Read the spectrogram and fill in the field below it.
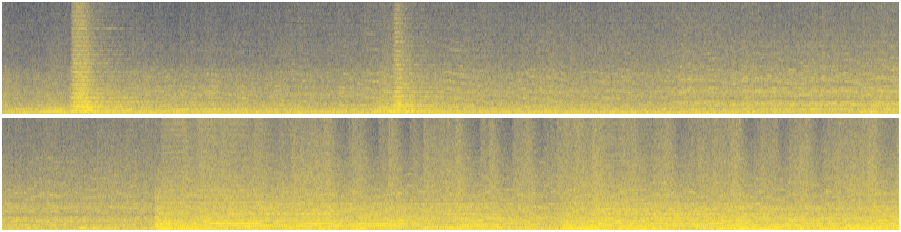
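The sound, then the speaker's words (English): Orchestral film score with sustained horns playing the main theme and bagpipe drones over a rolling drum cadence, building to a denser, louder passage about halfway through, with sharp percussive hits and no voices. “Williams offers some frenetic strings followed by the drum cadence and horn rendition of the main theme after the first shot”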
